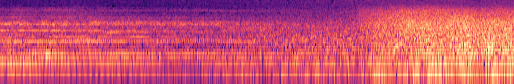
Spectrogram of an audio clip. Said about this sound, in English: Actually standing here, we can hear the sea down below, and the sea is blue and stretching away forever on our right. We just stopped at the edge of a cliff looking down onto the beach and the waves coming up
